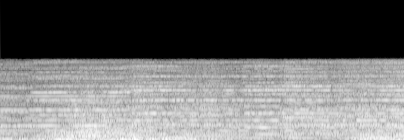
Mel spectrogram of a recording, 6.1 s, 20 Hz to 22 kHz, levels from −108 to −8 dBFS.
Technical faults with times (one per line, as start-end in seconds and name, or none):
none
